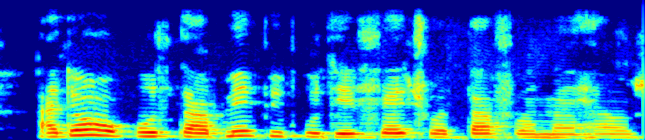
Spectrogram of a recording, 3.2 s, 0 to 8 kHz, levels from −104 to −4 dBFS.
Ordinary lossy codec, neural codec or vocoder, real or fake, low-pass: none; vocoder, 44.1 kHz, 80 mel bands, Vocos; fake; 7.2 kHz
